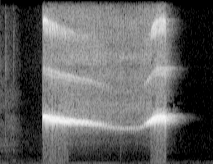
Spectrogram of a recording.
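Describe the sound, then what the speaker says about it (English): A samba whistle blown as a stop signal for a band: one long shrill blast that fades slightly, then a short louder second burst, loud and alone with no talk. "When we, or your leader, want you to stop playing, you'll hear the whistle."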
